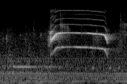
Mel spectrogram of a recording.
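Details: A single clear whistle from a tame pet greater green leafbird, starting with a bright attack, held steady for about half a second, then falling away, over faint background hiss.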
